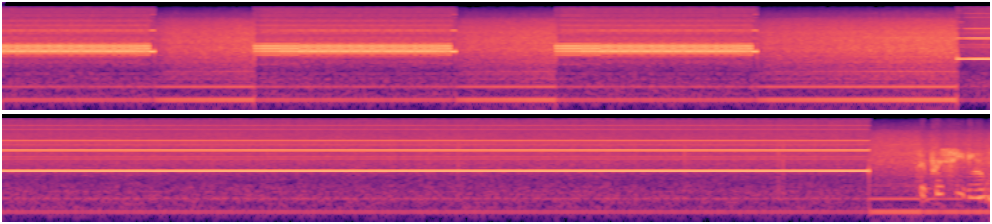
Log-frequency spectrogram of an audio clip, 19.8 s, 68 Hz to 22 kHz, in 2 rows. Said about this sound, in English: preceding was a test of the warning alarm system of National Weather Service radio station WXK91 in Topeka, Kansas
